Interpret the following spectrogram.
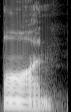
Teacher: another vowel the vowel sound aw as in the word on this sound is pronounced with the tongue pulled back and placed very low in your mouth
